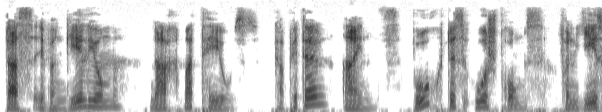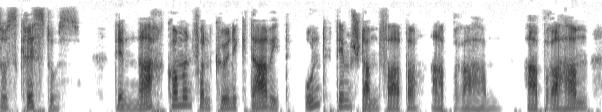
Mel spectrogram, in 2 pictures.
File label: german; new testament psalms and proverbs; deu german standard audio bible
